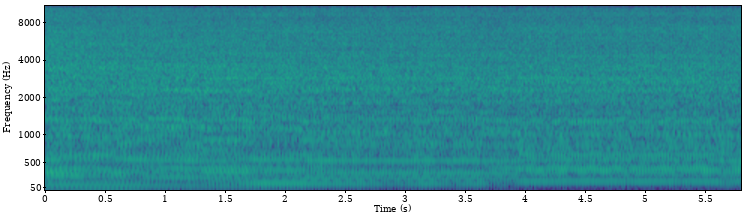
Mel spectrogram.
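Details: Aprilia SR50 Purejet scooter, Piaggio two-stroke, after rebuild with original cylinder and piston refitted, pulling cleanly through its revs and settling without misfires or hesitation; engine healthy, now reaching 9000 rpm.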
